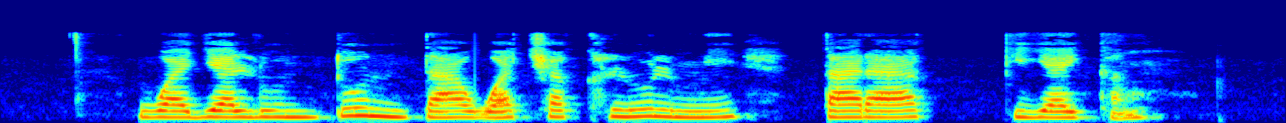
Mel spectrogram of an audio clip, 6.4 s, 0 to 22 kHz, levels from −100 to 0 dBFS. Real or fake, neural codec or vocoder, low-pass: real; none; 7.2 kHz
